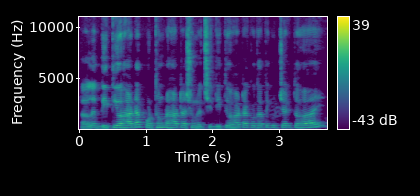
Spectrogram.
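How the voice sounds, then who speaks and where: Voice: medium pitch, steady tone, quick pace. Patient teacher quizzing students online. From Bangladesh. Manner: patient, questioning, corrects pronunciation step by step. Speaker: Quran recitation teacher. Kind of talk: online class instruction. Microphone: online video call.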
